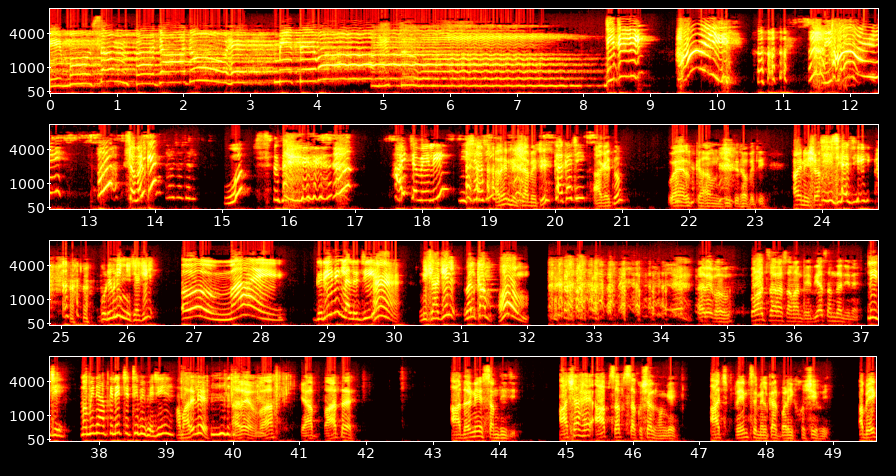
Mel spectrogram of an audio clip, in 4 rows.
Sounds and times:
Speech: 17.6s - 21.0s, 21.7s - 32.0s, 34.1s - 37.9s, 38.8s - 41.8s, 43.3s - 44.3s, 44.9s - 49.6s.

